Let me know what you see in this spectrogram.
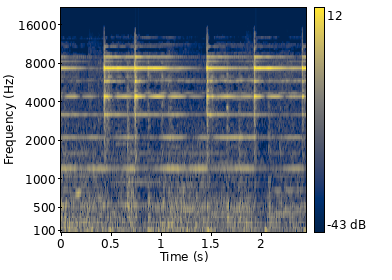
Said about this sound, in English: Ah, yes, the trolley bell. Cable car operators have elevated that to an art form, which the City by the Bay celebrates with an annual bell-ringing contest.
